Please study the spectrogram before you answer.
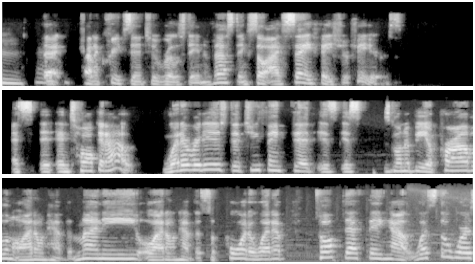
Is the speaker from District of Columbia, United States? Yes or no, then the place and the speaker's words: yes; Washington, District of Columbia, United States; I'm actually from the Washington, D.C. area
